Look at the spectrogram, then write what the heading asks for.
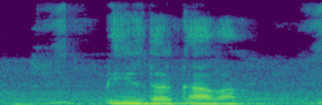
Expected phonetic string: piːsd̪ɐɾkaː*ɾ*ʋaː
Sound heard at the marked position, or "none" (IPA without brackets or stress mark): none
